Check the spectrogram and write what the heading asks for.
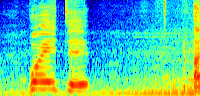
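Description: A man's voice speaks one short phrase, then in the pause a low, even rumble of road traffic grows steadily louder, over a constant low hum.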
